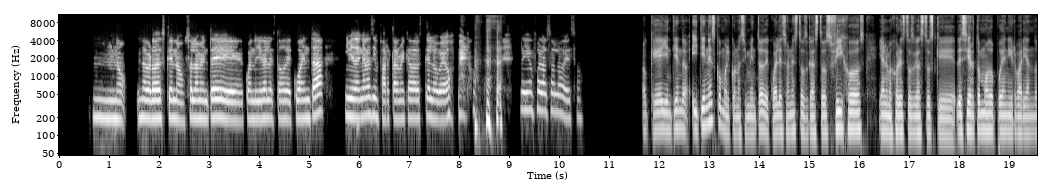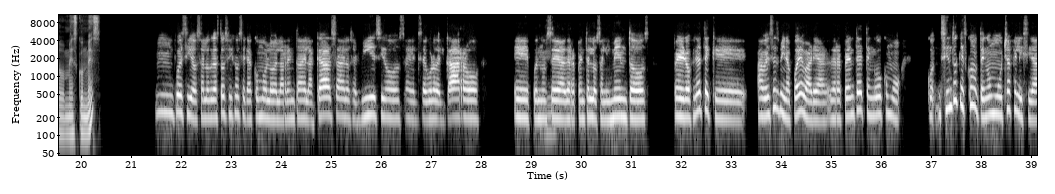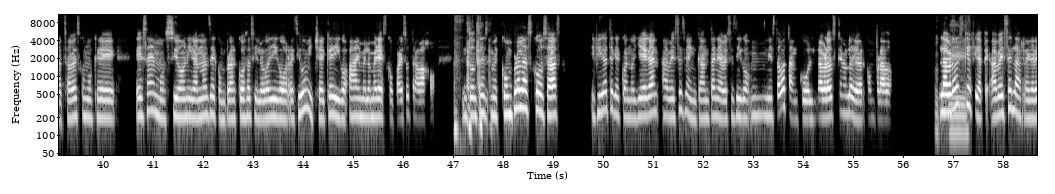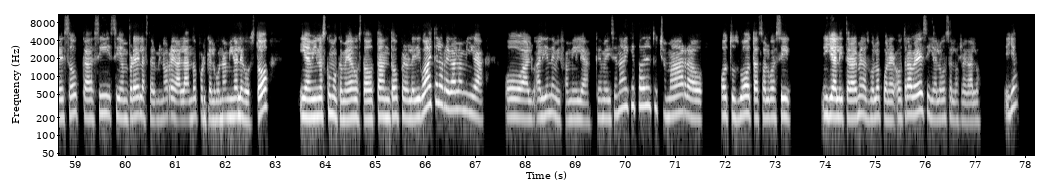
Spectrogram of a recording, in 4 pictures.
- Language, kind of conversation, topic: Spanish, advice, ¿Cómo puedo equilibrar mis gastos y mi ahorro cada mes?
- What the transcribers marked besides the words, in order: laughing while speaking: "veo, pero"; laugh; laugh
